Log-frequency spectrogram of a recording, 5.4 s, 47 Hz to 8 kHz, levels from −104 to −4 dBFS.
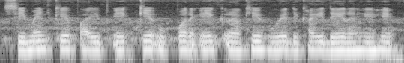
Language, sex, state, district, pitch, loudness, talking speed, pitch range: Hindi, male, Gujarat, Valsad, 135 Hz, -15 LUFS, 145 wpm, 130-140 Hz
